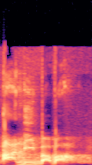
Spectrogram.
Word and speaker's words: Alibaba: cela dépend de vous pour ali baba ça se prononce exactement pareil en chinois alibaba les caractères sont juste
